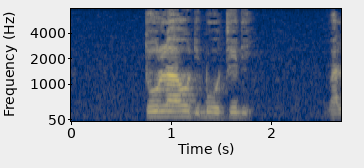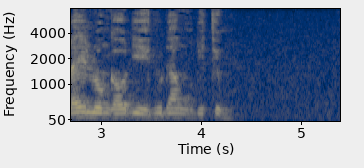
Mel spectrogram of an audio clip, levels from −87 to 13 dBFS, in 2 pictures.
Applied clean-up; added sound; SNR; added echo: none; none; none; none.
